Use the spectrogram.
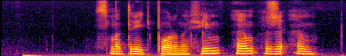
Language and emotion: Russian, neutral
